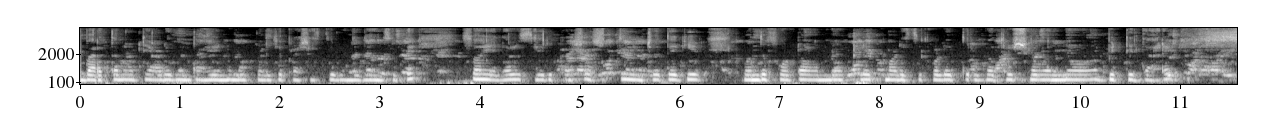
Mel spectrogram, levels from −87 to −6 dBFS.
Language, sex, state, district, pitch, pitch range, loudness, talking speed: Kannada, male, Karnataka, Mysore, 220 Hz, 215-225 Hz, -17 LUFS, 95 wpm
